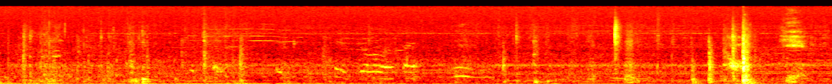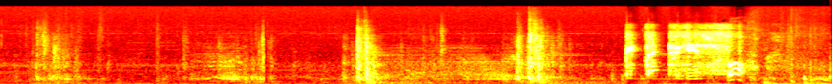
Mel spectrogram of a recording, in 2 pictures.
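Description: Faint squeaky, wavering humpback whale calls, with scattered knocks and bumps inside a boat cabin and a louder rush of noise near the end.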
